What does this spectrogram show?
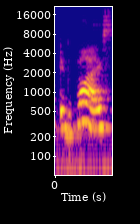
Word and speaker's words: advise: piece of advice and advice that is riddled with the letter S and pronounced with the sound Z is a verb it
